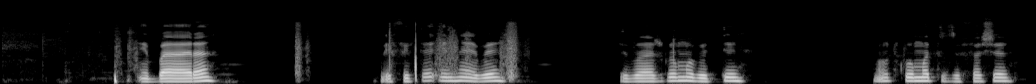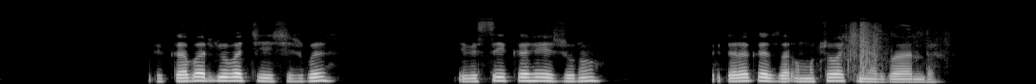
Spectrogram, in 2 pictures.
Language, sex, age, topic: Kinyarwanda, male, 25-35, finance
